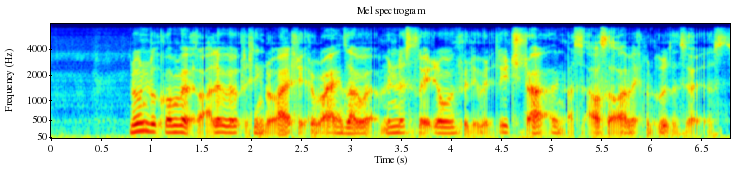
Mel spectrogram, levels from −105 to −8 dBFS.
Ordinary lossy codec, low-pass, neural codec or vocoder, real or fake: none; 7.2 kHz; autoencoder, 22.05 kHz, a latent of 192 numbers a frame, VITS, trained on many speakers; fake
